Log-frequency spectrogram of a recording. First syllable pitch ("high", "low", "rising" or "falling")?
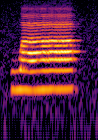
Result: high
